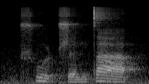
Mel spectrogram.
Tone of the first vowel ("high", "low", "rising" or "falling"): falling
